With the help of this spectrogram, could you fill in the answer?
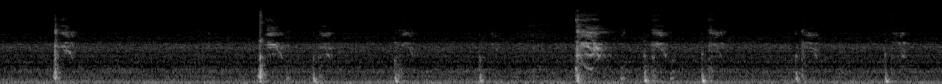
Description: a random mix of audio clips of me coughing while smoking my bong, as a thanksgiving gift. :)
